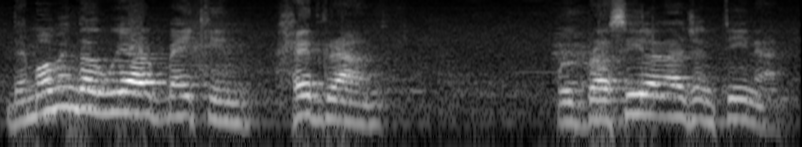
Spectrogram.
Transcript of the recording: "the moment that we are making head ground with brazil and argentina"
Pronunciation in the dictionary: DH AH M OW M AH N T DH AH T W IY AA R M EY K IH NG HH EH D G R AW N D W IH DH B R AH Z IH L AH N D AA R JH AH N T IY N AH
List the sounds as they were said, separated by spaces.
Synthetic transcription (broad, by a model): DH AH M OW M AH N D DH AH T W IY AA R M EY K IH NG HH EH D G R AW N D W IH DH B R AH S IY L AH N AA R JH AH N T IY N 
